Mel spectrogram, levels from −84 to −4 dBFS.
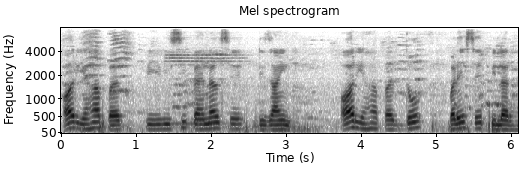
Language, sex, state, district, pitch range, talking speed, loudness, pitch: Hindi, male, Uttar Pradesh, Lucknow, 135-160 Hz, 145 wpm, -19 LUFS, 145 Hz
